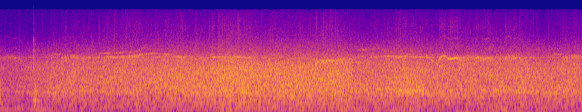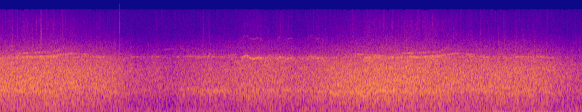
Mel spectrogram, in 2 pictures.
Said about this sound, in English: The crowd of scientists and technicians are going wild. What a space ovation!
